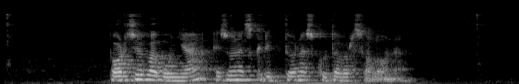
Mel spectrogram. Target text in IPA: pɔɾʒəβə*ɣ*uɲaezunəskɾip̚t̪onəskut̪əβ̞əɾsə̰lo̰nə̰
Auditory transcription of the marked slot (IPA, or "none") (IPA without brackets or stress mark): ɣ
